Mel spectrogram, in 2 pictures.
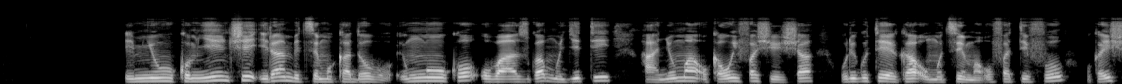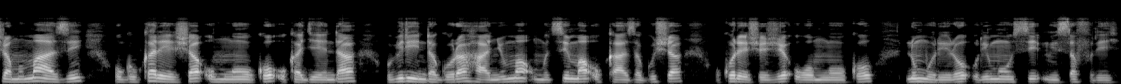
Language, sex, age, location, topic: Kinyarwanda, male, 25-35, Burera, government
